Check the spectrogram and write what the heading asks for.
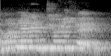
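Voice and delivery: high, loud imitation of a small child; child protesting innocence. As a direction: blurt it out like a guilty toddler. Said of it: "we haven't even talked about".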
